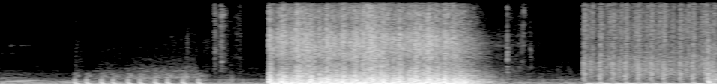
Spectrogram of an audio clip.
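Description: Automatic gunfire in the battle royale game BGMI: a rapid rhythmic burst of shots, then a loud sustained barrage lasting over a second, fading before another close volley starts.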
